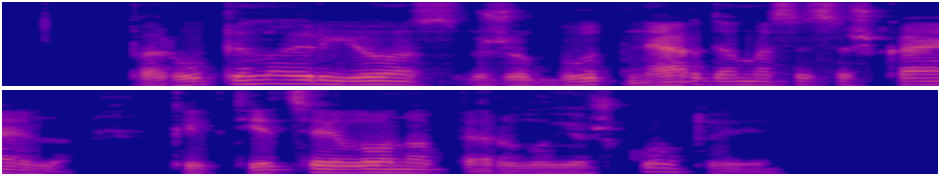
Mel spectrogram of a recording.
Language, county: Lithuanian, Telšiai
